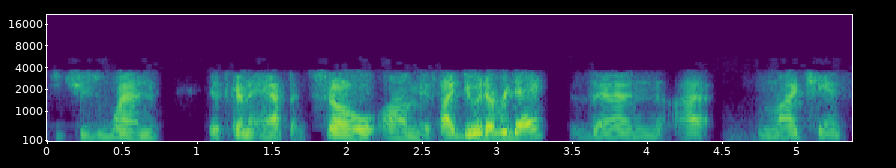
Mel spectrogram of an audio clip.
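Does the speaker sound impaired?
No.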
